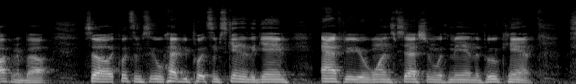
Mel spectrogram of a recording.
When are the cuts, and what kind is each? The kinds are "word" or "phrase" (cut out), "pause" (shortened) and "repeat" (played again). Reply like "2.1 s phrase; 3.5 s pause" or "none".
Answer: 1.1 s word; 1.6 s word; 3.4 s word; 4.0 s word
